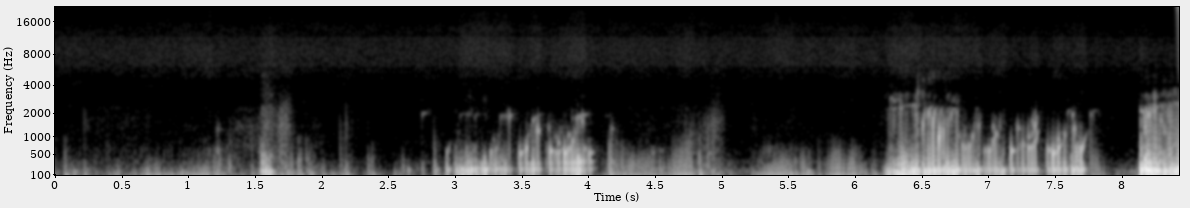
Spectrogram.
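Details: Upset stomach after eating pizza: low gurgling and rumbling bowel sounds coming and going in bursts, gassy borborygmi.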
